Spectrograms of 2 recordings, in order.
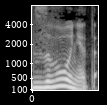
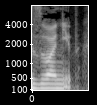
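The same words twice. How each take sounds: First: «звонят» stressed on the first syllable, ЗВО. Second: «звонит» stressed on the final syllable, НИТ; stress on last syllable. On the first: Radio host quoting the disputed new usage, «звонят» stressed on ЗВО. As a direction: put the weight on ЗВО in «звонят», falling after. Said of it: "будет на первый слог". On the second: Radio host citing the traditional form, «звонит» stressed on НИТ. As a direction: put the weight on НИТ in «звонит». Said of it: "а не". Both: Shown as a demonstration.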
